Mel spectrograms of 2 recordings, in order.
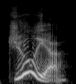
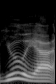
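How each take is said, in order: First: The name is said in an American way. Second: The name is said in a non-American way. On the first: "they say their their name in the American way" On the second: "We always called her Yulia"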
